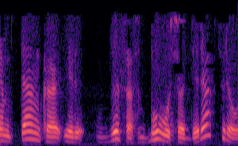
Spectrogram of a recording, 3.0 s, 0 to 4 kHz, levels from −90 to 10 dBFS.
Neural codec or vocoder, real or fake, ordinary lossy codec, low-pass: none; real; MP3, 24 kbps; 3.6 kHz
